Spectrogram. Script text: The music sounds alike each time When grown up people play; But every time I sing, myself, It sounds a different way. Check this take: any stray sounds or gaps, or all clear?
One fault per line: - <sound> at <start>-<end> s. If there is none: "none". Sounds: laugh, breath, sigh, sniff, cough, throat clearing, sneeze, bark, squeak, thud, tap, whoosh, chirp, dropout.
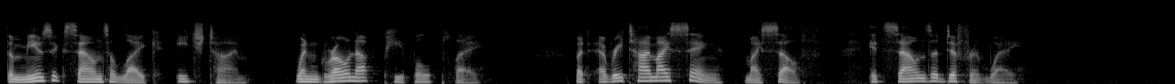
none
